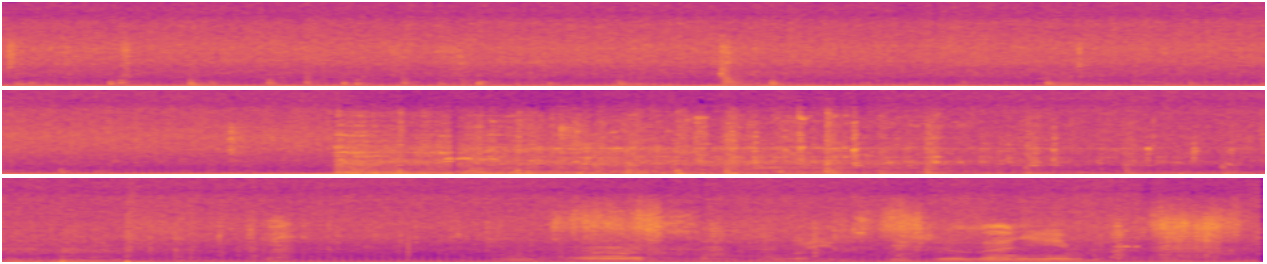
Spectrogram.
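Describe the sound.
A train pulls away from a station: a steady low engine hum gives way to a loud hiss and rattling clatter, with muffled voices and tonal squeals near the end.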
